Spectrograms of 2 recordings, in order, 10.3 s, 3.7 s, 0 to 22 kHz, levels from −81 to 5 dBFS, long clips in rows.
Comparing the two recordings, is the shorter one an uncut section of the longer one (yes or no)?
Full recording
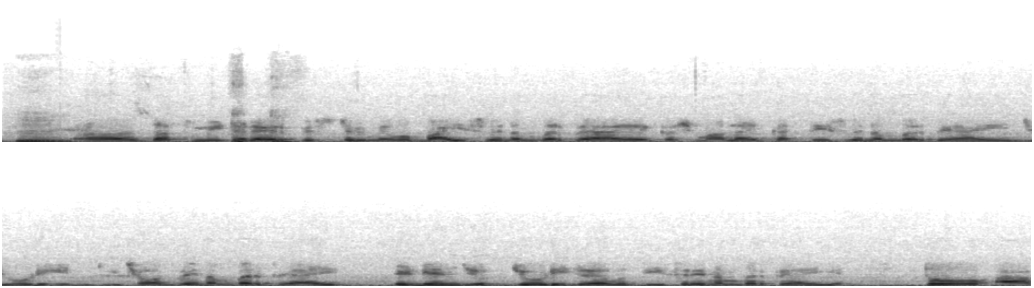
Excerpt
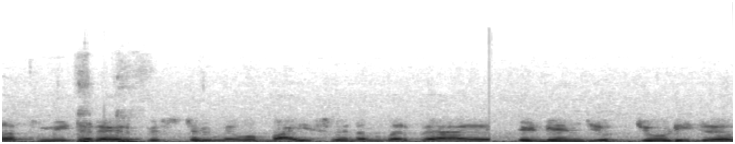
no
